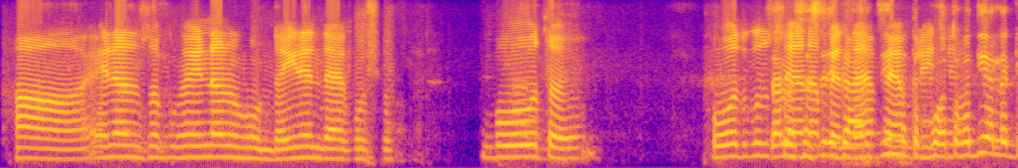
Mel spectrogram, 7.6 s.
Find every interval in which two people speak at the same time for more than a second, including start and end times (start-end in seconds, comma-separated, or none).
5.8-7.1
